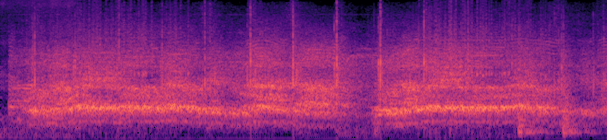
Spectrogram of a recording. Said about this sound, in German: Jubelrufe aus Argentinien vom gestrigen Wahlabend sind das, als der Präsidentschaftskandidat Sergio Massa die Bühne betritt. Ja, und Sie hören es vielleicht schon an den Gesängen, er hat ein unerwartetes gutes Ergebnis eingeholt.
